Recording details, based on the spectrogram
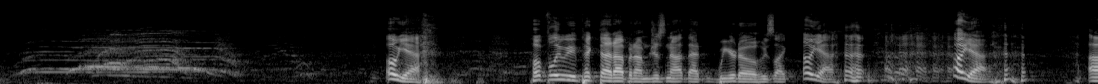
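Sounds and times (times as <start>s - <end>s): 
bar audience at a live recording whooping and cheering: 0.0s - 2.5s
speech: 3.9s - 4.5s, 5.3s - 10.9s
laughter: 8.2s - 10.5s.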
